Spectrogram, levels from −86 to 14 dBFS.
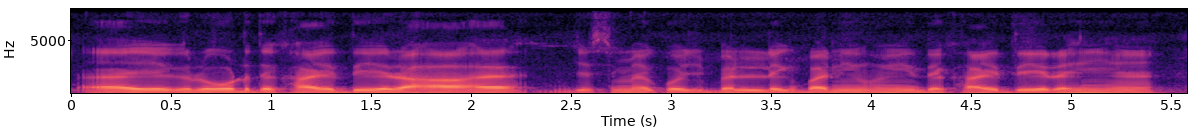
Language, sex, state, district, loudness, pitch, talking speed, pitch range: Hindi, male, Uttar Pradesh, Lalitpur, -15 LUFS, 95 Hz, 170 wpm, 95-100 Hz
